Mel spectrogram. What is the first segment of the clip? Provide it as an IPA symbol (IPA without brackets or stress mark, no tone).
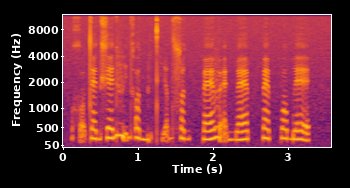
x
